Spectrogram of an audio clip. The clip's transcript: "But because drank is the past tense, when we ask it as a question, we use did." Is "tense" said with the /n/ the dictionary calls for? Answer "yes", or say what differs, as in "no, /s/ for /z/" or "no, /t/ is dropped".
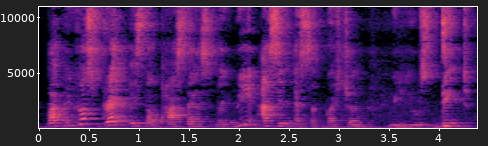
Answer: no, /n/ is dropped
